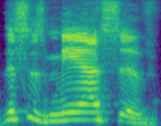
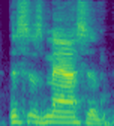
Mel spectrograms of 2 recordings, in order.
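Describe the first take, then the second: First: Slow, drawn-out New Jersey "massive"; New Jersey accent. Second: Said in the usual way. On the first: Pretend. Hyping the article to viewers, playful New Jersey accent. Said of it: "is that my New Jersey accent".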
